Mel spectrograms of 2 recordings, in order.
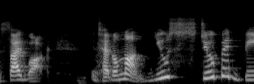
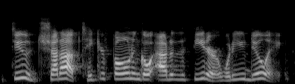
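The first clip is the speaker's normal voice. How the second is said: put-on heckling yell, telling off; 2 semitones higher than usual. Retelling what moviegoers yelled at a man on the phone: imitating people yelling. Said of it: "people started yelling at him and was like".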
